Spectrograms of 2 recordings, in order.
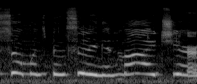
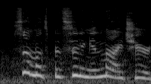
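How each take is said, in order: First: It is said in a little baby voice. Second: It is said in a middle-sized voice. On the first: "cried Baby Bear in his little baby voice" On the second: "said Mama Bear in her middle-sized voice"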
